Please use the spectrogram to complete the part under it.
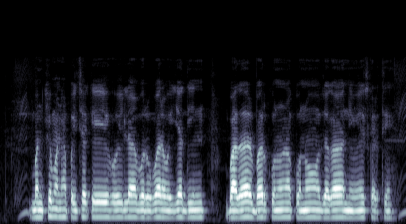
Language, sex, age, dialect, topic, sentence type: Chhattisgarhi, male, 60-100, Western/Budati/Khatahi, banking, statement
